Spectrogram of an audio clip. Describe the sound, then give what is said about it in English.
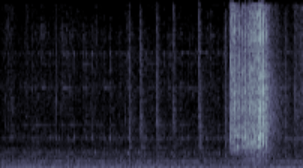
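A deck of playing cards, used as an oracle for prompts in a game, is shuffled: a few light ticking flicks, then a quick, crisp riffle burst near the end, over a steady low electrical hum. “Okay. Let's give that one more shuffle.”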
